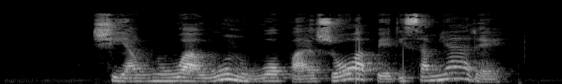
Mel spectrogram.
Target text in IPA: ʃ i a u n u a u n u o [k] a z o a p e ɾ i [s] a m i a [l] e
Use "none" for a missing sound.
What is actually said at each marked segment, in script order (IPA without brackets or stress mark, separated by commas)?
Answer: p, s, ɾ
